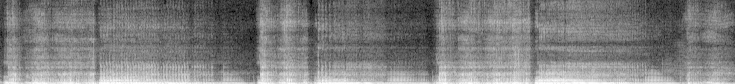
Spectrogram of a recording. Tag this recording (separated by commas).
Domestic animals, Animal, Growling, Dog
